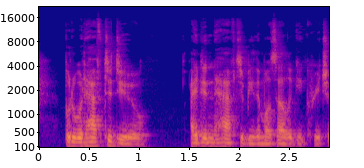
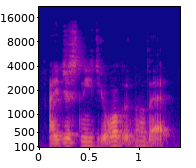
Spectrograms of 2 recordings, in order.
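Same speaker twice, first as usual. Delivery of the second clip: usual speaking voice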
